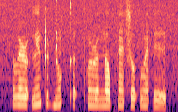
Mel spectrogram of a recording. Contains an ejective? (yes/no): yes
